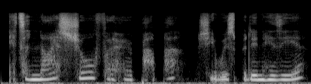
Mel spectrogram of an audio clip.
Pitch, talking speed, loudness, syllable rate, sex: 240 Hz, 230 wpm, -21 LUFS, 5.6 syllables/s, female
